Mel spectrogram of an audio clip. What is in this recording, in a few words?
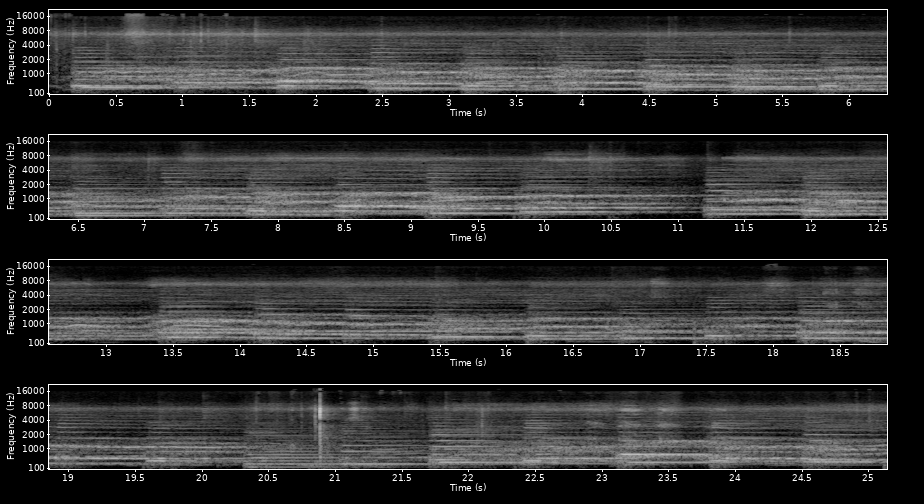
Sop Alt Ah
